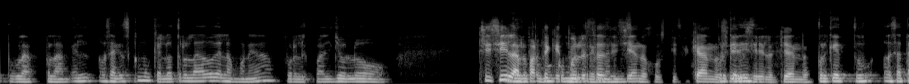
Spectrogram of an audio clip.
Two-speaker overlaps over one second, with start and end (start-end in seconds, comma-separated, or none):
5.0-6.4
